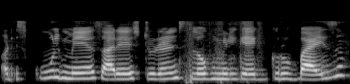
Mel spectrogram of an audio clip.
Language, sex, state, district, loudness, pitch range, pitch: Hindi, female, Bihar, Samastipur, -17 LUFS, 245-270 Hz, 255 Hz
